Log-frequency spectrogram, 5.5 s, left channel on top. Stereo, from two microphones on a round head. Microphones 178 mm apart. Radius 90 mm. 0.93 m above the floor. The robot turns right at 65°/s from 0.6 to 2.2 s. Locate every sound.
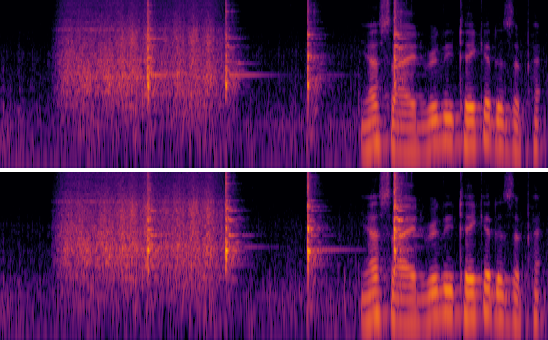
1.5 s tapping: 25° left (ahead or behind), 1.9 m; by 4.2 s 25° right (ahead or behind), 1.9 m
3.6 s a man speaking: 5° left (ahead or behind), 0.6 m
